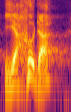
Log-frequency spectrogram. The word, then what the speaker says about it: Yehuda: The Hebrew pronunciation would have been Yehuda, and this was the name of the individual writing this letter.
